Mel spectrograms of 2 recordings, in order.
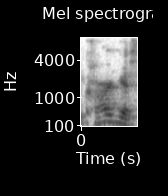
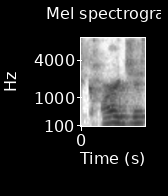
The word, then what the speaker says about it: Carges: spell your last name kargis c-a-r-g jess you've been letting me mispronounce that's embarrassing dude i've been calling you carcass it's car just no it's not you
